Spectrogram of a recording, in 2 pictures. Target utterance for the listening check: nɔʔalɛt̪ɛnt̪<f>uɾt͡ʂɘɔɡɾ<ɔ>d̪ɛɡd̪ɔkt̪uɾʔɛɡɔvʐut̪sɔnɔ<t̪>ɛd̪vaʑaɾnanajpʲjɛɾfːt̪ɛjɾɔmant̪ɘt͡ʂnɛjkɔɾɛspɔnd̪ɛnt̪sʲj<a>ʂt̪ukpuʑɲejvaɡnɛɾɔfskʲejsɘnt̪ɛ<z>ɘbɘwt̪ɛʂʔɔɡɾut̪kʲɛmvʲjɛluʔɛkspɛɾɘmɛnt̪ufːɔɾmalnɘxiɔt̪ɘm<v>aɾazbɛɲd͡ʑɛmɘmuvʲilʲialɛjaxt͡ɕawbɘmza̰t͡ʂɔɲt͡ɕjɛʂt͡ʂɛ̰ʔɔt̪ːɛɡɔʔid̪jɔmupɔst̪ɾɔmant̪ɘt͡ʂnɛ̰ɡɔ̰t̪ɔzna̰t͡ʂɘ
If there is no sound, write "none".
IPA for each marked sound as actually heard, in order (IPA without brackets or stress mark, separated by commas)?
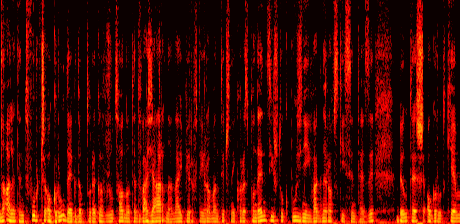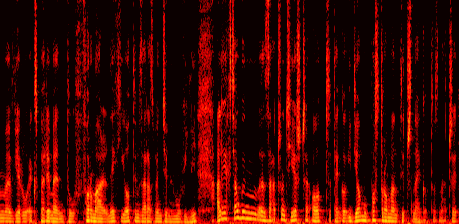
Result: f, u, t̪, i, z, z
